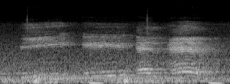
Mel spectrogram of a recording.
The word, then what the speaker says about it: balm: Like this, B-A-L-M, balm, A and M. If there is word, there is a letter L between A and M, so L is silent.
